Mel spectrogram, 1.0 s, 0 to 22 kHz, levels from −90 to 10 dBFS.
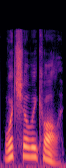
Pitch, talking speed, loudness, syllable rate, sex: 155 Hz, 300 wpm, -14 LUFS, 6.0 syllables/s, male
